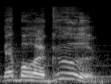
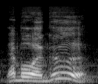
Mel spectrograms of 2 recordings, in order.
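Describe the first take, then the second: First: Drawn out, high, savoring each word; slow, high line from Coming to America; slow movie catchphrase. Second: Loud, high punchline delivery; loud callback to Coming to America; loud movie catchphrase. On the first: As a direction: stretch the catchphrase slowly. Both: Retold or imitated. Quoting movie line again.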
